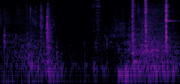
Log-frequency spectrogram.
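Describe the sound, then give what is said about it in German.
A drawer in a break room with lockers slides open and shut with a low rumble and several sharp clicks and knocks, fairly quiet, with no voices; someone is looking inside the drawers. “Ich guck mal rein in diese Schubladen in diesem Aufenthaltsraum”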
